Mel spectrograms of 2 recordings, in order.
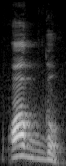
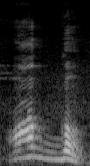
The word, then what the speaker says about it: অজ্ঞ: অর্থ মূর্খ অথবা জ্ঞানহীন আচ্ছা এইবার এই অজ্ঞ উচ্চারণ হচ্ছে কিরকম অ গ অজ্ঞ এখানে বর্গীয় জ বা ইয় ওর কোন উচ্চারণ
